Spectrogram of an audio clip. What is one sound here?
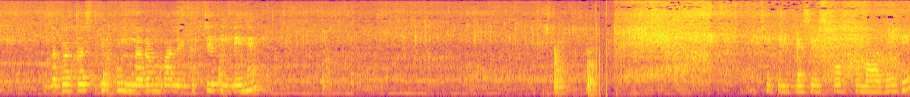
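A wooden spoon stirs and scrapes inside a clay pot.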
